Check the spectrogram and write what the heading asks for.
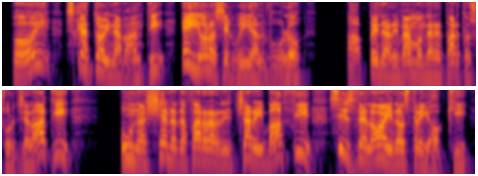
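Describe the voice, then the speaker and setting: Lively playful male storyteller. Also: a little high, moderate pace, no room sound, studio quality. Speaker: narrator. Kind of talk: children's audiobook narration.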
